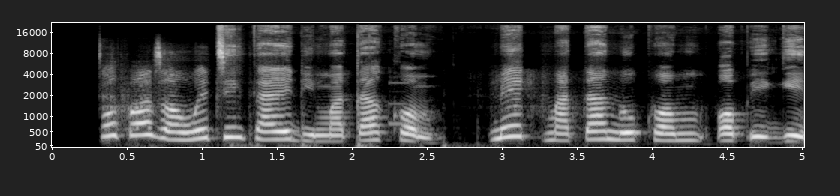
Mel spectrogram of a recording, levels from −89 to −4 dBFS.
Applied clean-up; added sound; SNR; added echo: neural mask model DeepFilterNet 3.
